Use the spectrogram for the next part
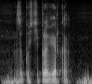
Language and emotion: Russian, neutral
